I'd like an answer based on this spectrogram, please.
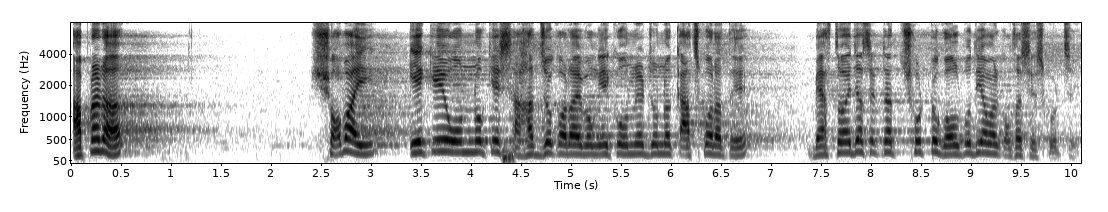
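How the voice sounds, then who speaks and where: Male motivational speaker, high voice, crowd-quizzing, cathedral-like echo on a hall PA. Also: unhurried, long pauses, darkish tone. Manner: quizzes the crowd, mixes English into his talk. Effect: cathedral-like echo from a large hall. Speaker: guest speaker at a company event. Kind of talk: motivational speech to an audience. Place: large indoor event hall. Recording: long hall reverb on a PA microphone.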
